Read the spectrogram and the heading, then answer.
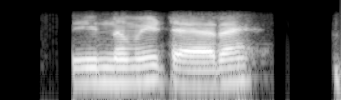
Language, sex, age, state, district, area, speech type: Punjabi, male, 30-45, Punjab, Mohali, urban, conversation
